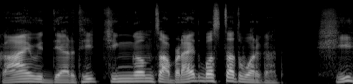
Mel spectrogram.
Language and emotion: Goan Konkani, disgusted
